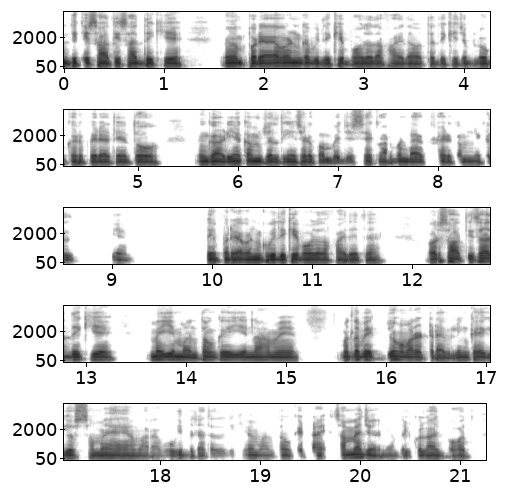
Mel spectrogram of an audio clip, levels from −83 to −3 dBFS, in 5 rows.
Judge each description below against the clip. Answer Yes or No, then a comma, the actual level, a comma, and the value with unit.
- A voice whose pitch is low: Yes, very low, 90 Hz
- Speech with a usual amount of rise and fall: No, narrow, 2.1 semitones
